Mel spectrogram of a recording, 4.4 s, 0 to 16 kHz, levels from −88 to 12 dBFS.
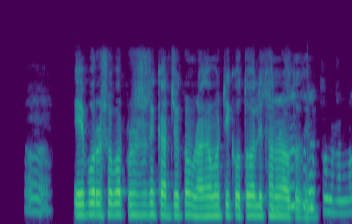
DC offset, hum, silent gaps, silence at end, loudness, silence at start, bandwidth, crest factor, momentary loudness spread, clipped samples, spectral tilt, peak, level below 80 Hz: under 0.1%; none; 0.68-0.91 s; 0 s; -20 LUFS; 0.3 s; 7 kHz; 16 dB; 16 LU; under 0.1%; -7.5 dB/octave; -4 dBFS; -58 dBFS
